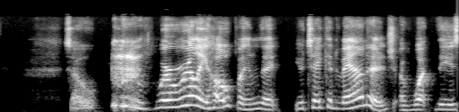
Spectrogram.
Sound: clears throat

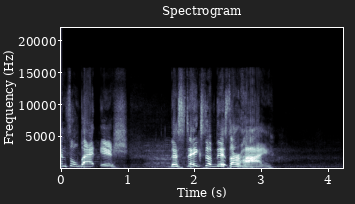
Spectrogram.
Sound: crowd laughing

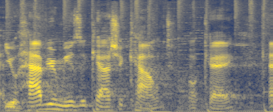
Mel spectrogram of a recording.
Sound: none

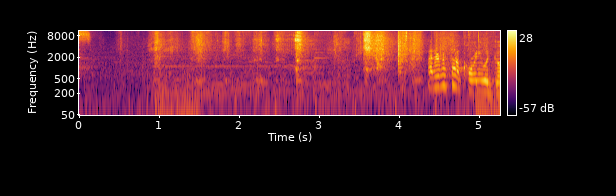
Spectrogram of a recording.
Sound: meds rattling

